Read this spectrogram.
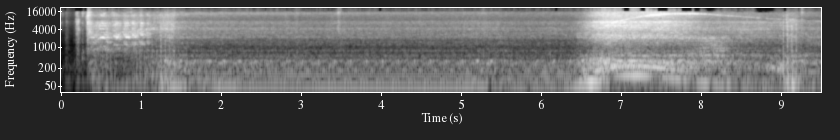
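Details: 6.7 Powerstroke diesel just flashed with SCT X4 race tune, first start: fires quickly, settles to a steady idle, brief rev gives a clean rising turbo whistle; sounds normal and healthy.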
